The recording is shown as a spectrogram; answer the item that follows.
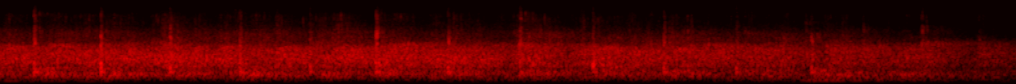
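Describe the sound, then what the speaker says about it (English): An audience at a public transport awards ceremony claps in a steady, even round of applause that stays fairly quiet and distant throughout. "Big round of applause."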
